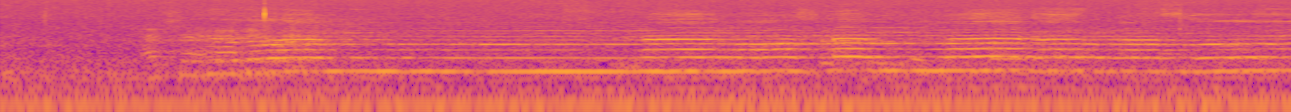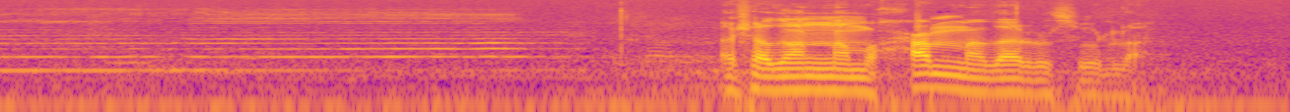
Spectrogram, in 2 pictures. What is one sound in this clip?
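An elderly man recites in a long, drawn-out singing voice through a microphone.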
